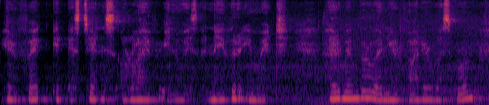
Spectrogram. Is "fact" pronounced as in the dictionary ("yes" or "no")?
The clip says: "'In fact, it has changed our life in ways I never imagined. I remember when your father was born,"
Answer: yes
